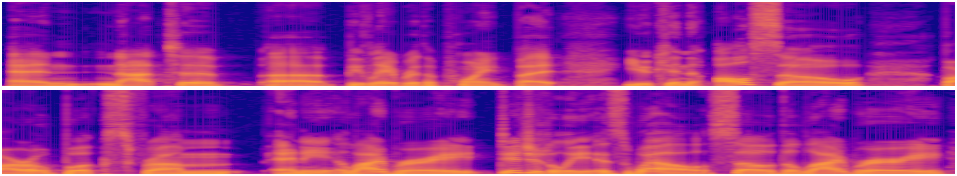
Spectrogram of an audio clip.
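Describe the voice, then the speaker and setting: A man co-hosts a podcast. He has a mid-range voice and talks in a measured, conversational, explanatory way. The sound is dry, with no room echo. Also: medium pitch, smooth. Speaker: podcast co-host.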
